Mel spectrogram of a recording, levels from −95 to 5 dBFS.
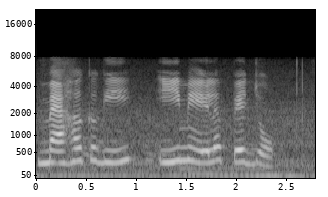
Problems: constant background noise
